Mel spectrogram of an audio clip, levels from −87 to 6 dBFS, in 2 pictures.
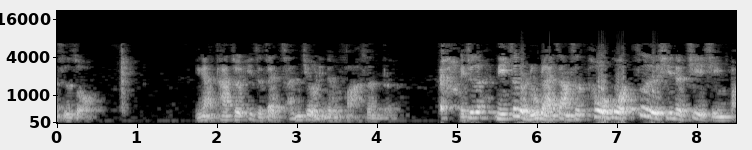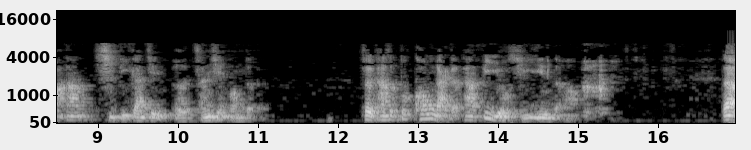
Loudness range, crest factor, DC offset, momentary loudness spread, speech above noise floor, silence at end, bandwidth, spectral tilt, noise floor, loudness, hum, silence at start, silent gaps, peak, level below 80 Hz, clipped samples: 12 LU; 16 dB; under 0.1%; 18 LU; 51 dB; 0 s; 7 kHz; -7 dB/octave; -65 dBFS; -15 LUFS; none; 0 s; none; 0 dBFS; -54 dBFS; 0.1%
